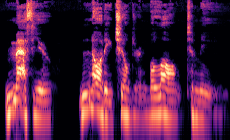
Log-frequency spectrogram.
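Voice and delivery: deep, guttural, growling creature voice. Narrator reading the scarecrow figure speaking to matthew; guttural growl. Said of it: "A guttural voice like the wind through dry reeds growled".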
